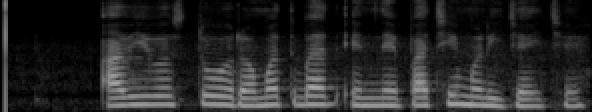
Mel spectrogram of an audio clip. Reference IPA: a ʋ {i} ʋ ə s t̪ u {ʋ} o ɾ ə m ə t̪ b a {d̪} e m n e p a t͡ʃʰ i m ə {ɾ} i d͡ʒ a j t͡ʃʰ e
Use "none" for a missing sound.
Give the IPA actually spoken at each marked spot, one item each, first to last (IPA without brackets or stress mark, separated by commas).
i, none, d̪, ɭ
